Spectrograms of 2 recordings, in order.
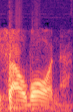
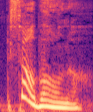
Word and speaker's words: Sawubona: Or maybe when you meet somebody in the street, you say Sawubona. Sawubona. Yeah, that's how you greet. Sawubona.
